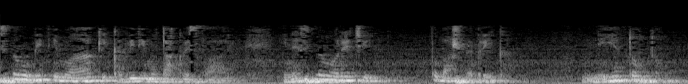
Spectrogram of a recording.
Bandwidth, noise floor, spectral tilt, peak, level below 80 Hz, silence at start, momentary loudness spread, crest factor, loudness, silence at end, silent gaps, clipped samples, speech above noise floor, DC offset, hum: 6.4 kHz; -36 dBFS; -9 dB/octave; -2 dBFS; -36 dBFS; 0 s; 18 LU; 14 dB; -15 LUFS; 0 s; none; under 0.1%; 22 dB; under 0.1%; none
